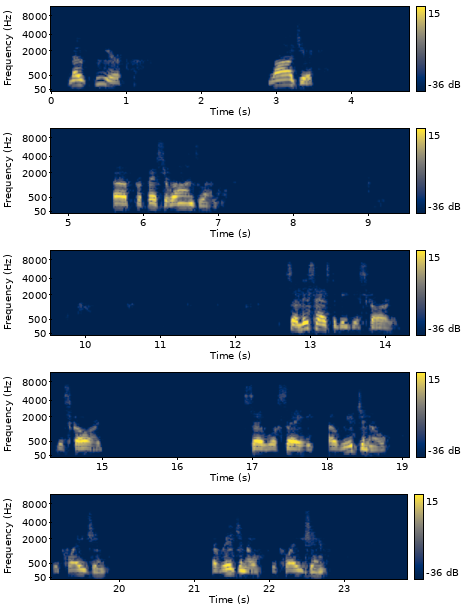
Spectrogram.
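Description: An elderly man speaks calmly over an online call, in short phrases with pauses.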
